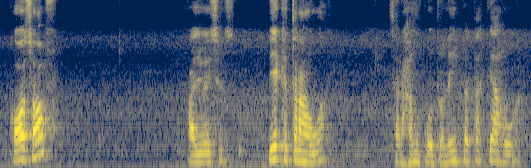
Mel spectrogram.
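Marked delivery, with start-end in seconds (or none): 3.9-5.2 lightly voiced student, lower and softer; a hint of a student quietly owning up; clueless student. Teacher answers for students who don't know, lightly voiced, low and soft.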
